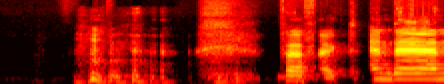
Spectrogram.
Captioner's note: laughing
